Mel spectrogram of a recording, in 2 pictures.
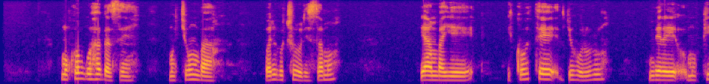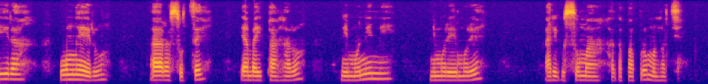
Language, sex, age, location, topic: Kinyarwanda, female, 36-49, Kigali, finance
